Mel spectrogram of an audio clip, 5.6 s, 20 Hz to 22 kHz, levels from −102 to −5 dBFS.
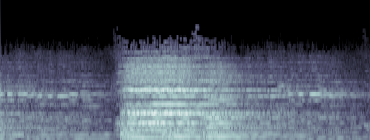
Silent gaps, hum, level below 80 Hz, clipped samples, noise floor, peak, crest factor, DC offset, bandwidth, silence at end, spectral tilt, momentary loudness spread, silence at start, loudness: none; none; -48 dBFS; under 0.1%; -44 dBFS; -4 dBFS; 20 dB; under 0.1%; 8 kHz; 0.05 s; -2.5 dB/octave; 23 LU; 0 s; -20 LUFS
